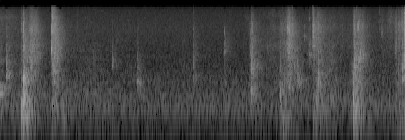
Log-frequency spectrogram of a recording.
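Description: Tools being handled and set down: several soft knocks and clicks at irregular spacing, with quiet room tone between.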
